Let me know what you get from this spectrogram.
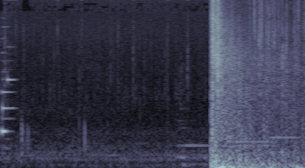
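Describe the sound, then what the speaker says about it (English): A sudden fireworks-style explosion in the video game Genshin Impact, a loud close burst after some faint game tones, followed by a sustained rumbling crackle that carries on to the end. "Was that an explosion? It sounded like fireworks."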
